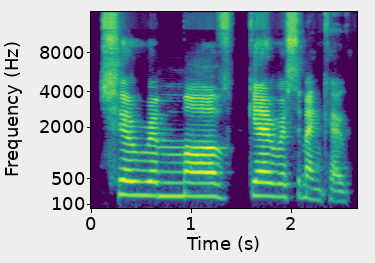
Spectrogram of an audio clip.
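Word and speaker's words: Churyumov-Gerasimenko: Let's do it syllable by syllable. Churyumov Gerasimenko.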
